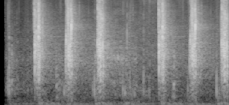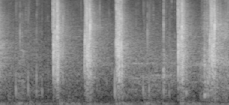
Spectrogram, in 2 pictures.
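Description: Rhythmic hand claps in groups of three, about two claps a second with a short pause between groups, repeated four times like a crowd's chant rhythm.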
